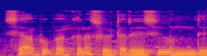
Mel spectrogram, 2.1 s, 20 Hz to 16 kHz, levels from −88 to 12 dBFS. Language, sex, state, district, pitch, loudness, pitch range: Telugu, male, Telangana, Hyderabad, 115 Hz, -13 LUFS, 105-125 Hz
